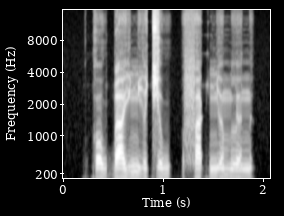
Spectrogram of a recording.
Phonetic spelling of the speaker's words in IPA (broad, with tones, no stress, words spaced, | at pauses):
kɔ˨˩wɓaː˨˦jɲi˨˩ə̯t͡ɕə˧w | fa˨˩k̚ɲəː˨˩m lə˧n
